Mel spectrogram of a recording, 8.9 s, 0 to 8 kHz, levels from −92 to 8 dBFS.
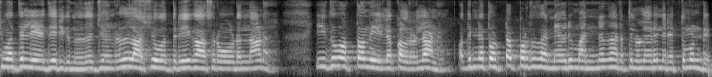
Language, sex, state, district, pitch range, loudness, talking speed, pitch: Malayalam, male, Kerala, Kasaragod, 245-280 Hz, -16 LUFS, 130 wpm, 260 Hz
